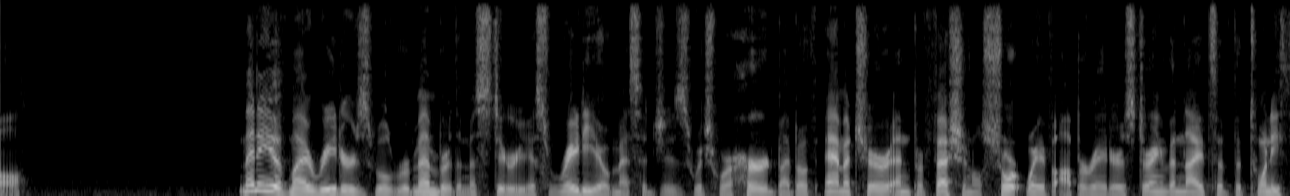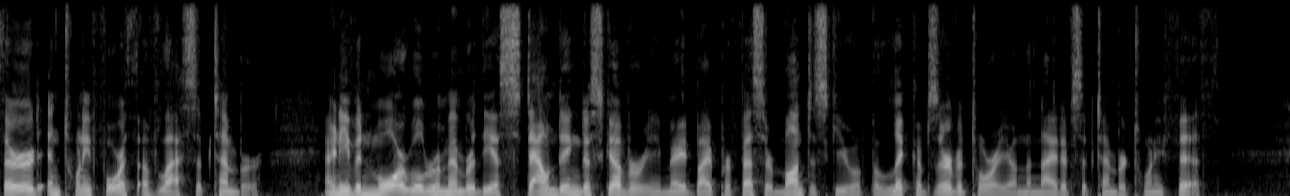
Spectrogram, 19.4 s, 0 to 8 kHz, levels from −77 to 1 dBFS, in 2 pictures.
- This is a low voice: Yes, low, 120 Hz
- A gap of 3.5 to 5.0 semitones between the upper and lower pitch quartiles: Yes, average, 3.8 semitones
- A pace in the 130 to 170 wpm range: No, average, 180 wpm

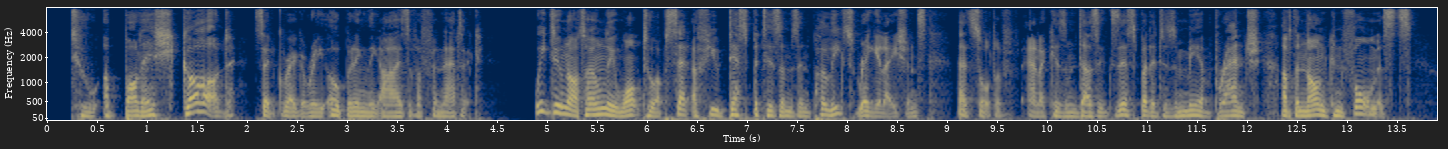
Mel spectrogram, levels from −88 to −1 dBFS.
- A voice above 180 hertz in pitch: No, low, 120 Hz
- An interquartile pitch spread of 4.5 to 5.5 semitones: Yes, average, 4.8 semitones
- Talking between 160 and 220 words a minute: Yes, average, 170 wpm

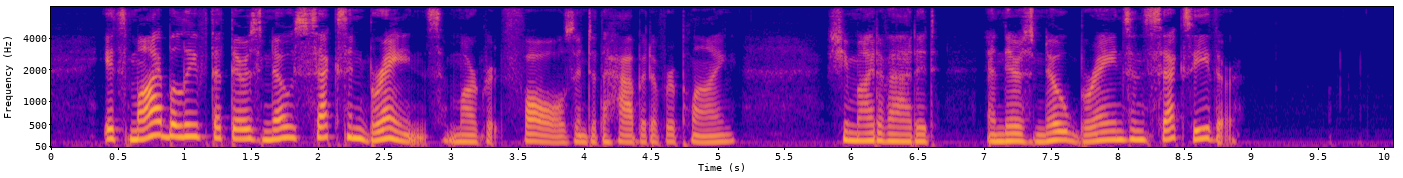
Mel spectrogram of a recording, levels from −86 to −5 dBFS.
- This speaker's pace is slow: No, average, 160 wpm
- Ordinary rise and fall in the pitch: No, wide, 6.0 semitones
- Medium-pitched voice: Yes, medium, 165 Hz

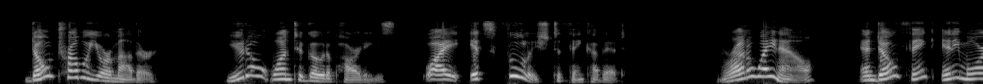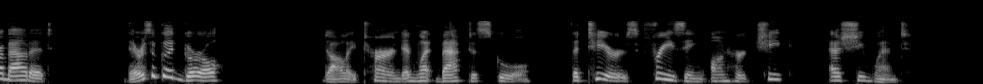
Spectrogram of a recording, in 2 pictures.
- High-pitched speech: Yes, high, 195 Hz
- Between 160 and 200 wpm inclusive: No, average, 145 wpm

